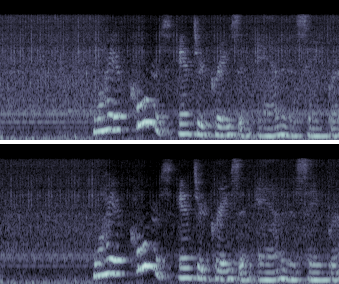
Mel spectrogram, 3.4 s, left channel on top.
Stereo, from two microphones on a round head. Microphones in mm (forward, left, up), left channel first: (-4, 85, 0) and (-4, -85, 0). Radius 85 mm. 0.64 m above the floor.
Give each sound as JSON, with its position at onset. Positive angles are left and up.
{"t": 0.9, "sound": "a woman speaking", "side_deg": 15, "distance_m": 0.9}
